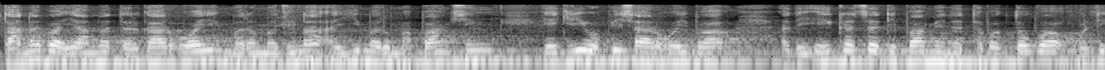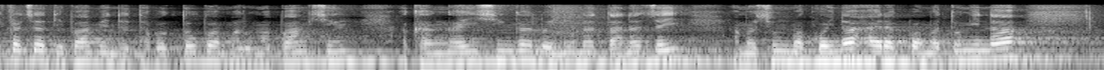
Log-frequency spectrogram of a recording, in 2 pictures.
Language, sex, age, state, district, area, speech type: Manipuri, male, 60+, Manipur, Kakching, rural, spontaneous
